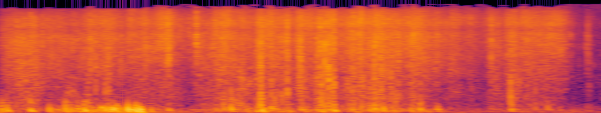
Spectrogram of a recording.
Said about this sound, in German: Oh, man hört sogar die Blätter, sehr schön.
